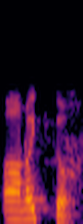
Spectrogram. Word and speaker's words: অনৈক্য: অনৈক্য যেমন কি অনৈক্য এখানে দেখো প্রথম যে অটা আছে অ ঠিক আছে কেন ঠিক আছে এটা একটা নেতিবাচক শব্দ এজন্য ন আছে তারপর দেখো ন এর সাথে ঐকার আছে কিন্তু উচ্চারণে এর ক্ষেত্রে আর ঐকারটা নাই সেখানে হয়ে গেছে ন ওকার সেখানে হয়ে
